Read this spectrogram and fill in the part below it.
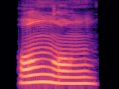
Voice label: Korean, Ideo Phones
